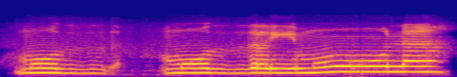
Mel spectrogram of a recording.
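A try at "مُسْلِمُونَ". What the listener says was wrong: Bagus, Bun, tapi jangan mantul. Muz, jangan muz, jangan begini ya. Muz, ada z-nya, jangan ya. Jangan ada z-nya. Muslimuna ditahan ya, supaya jangan mantul. Langsung masuk ke li, coba.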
